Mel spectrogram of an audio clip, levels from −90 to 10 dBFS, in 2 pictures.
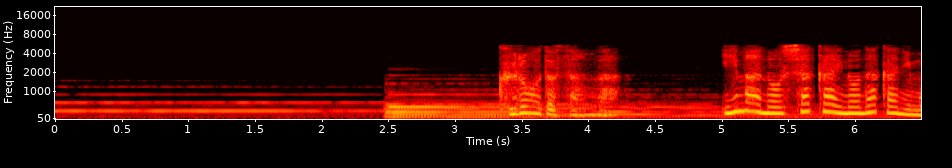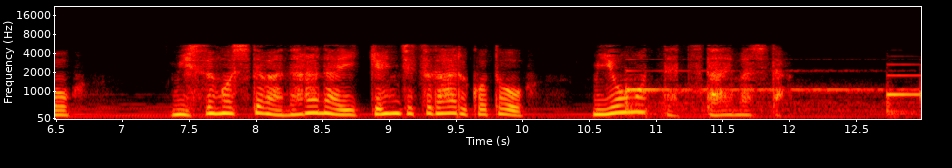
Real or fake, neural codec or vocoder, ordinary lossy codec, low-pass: real; none; MP3, 32 kbps; 5.4 kHz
